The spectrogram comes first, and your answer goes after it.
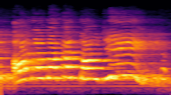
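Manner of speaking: high, slow, drawn-out holler; insistent calling. Acted. Woman calling deaf brother-in-law, long singsong holler. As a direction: stretch the name to reach someone not listening.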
